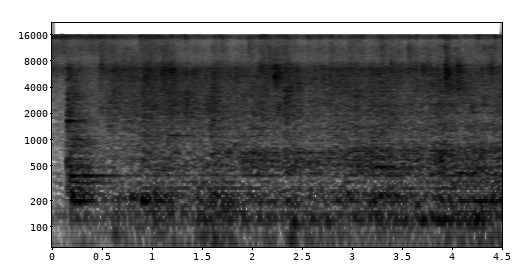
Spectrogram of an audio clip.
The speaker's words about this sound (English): In this hilly suburban area in the northeast of Trinidad, an empty 5-liter water bottle kept in storage under a bathroom sink is being refilled.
